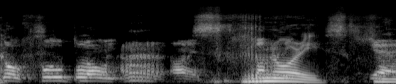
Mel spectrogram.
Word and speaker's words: Snorri: Snorri. Yeah, it's like Snorri. The pronunciation is like it's got 19 R's in there, not 2. You actually start rolling them even in the first syllable.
